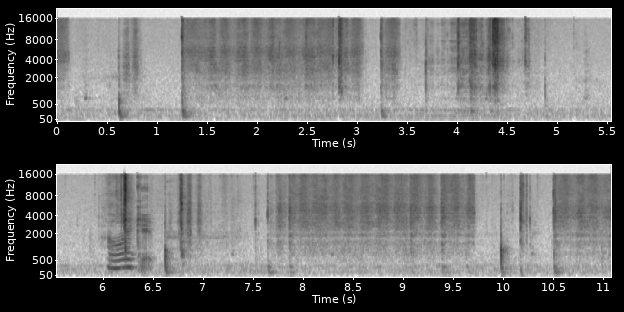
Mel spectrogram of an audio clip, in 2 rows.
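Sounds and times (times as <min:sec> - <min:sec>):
brush scrubbing on card: 0:07.7 - 0:09.8, 0:10.5 - 0:11.0.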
